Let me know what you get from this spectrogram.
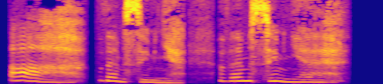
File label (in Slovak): sms hlásky cz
